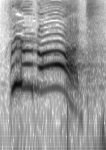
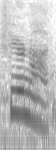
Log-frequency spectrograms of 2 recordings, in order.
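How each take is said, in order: First: It is said forcefully, with authority. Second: It is said meekly, without force.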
